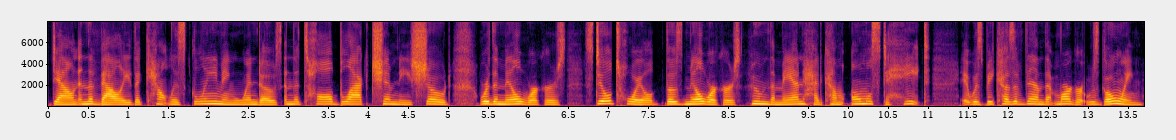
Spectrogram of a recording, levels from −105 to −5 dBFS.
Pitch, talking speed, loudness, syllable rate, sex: 205 Hz, 170 wpm, -18 LUFS, 4.5 syllables/s, female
